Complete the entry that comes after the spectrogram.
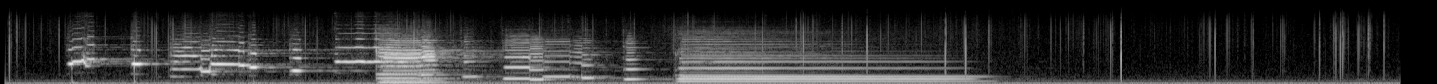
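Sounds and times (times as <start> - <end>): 
short cartoon music bridge: 0.7 - 10.0.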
